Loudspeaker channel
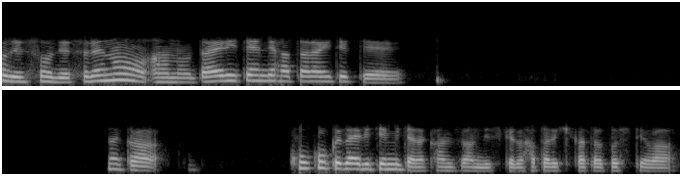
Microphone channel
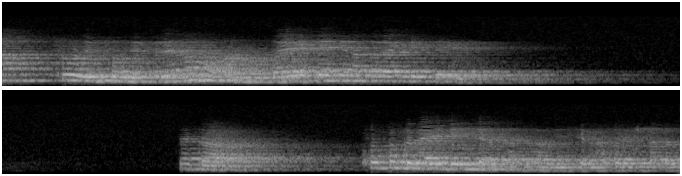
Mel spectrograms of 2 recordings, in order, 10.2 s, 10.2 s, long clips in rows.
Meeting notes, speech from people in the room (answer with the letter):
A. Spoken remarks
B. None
B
